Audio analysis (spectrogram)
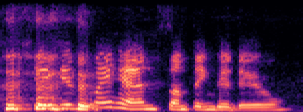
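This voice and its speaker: A woman with a voice on the high side talks in a loose, casual way among friends on a live show. She is informal and readily pokes fun at herself. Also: animated, fairly quick. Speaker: guest on a group live show.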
